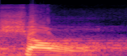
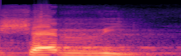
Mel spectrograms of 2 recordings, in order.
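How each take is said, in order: First: The word ends abruptly on the r sound. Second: The word ends with a short i vowel. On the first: The speaker calls it wrong. "jangan dibaca syarr" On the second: The speaker calls it right. "tapi syarri"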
